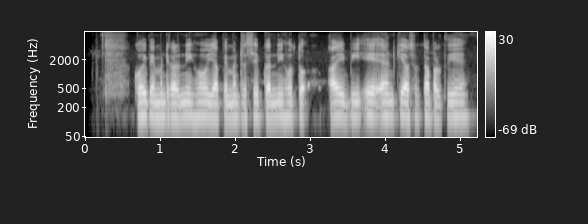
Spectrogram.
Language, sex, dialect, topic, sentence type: Hindi, male, Kanauji Braj Bhasha, banking, statement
